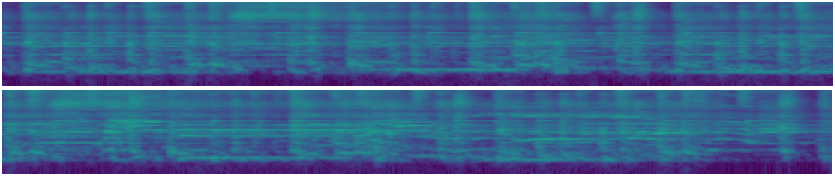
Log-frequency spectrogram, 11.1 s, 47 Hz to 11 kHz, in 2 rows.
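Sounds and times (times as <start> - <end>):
drum beat: 0.0 - 11.0.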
